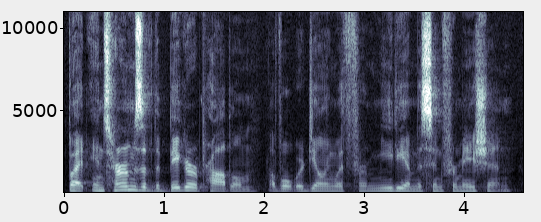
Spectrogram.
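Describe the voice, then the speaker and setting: A man's voice: fairly high pitch, fairly even intonation, fairly quick. A middle-aged man from New Jersey giving a conference keynote in a conversational way, with sarcastic asides and frequent restarts. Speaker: keynote speaker.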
